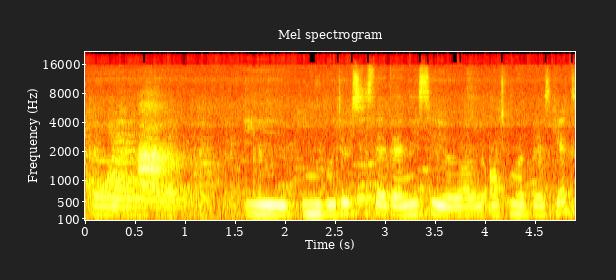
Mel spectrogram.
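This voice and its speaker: A 21-year-old woman student introducing her association to the camera, halting with frequent fillers. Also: mid-range voice, little pitch movement, noisy background. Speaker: student association vice-president. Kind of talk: casual presentation to camera.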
